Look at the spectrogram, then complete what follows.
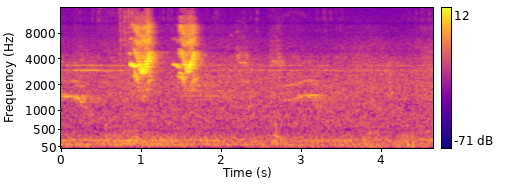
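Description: Steady low rumble of distant traffic, with two short harsh bird calls about a second in and a faint chirp or two.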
